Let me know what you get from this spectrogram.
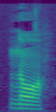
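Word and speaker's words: но: English listen no no the word but or no is similar to the English word no but it has a nasal sound at the end listen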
